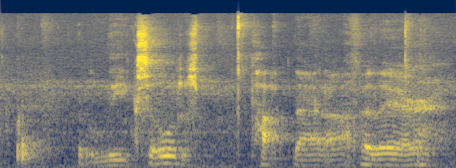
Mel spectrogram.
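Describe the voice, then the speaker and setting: The pace is very slow. Background noise is noticeable. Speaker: homesteader demonstrating repair. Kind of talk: tutorial. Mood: relaxed, jokey. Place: home room. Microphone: phone near.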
